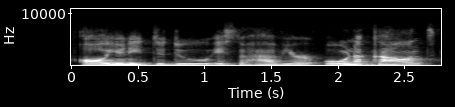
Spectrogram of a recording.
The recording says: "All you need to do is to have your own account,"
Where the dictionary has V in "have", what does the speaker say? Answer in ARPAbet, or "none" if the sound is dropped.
V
